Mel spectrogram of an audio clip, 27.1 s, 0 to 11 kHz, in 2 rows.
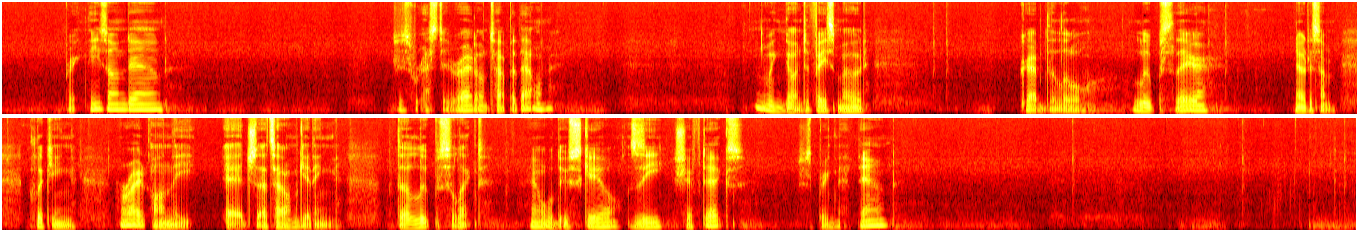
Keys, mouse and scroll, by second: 7.5 3, 9.3 click, 9.5 click, 12.1 shift+click, 12.3 shift+click, 13.2-13.6 scroll up 6, 13.6-16.2 shift+middle drag, 16.2-17.0 scroll down 5, 17.0 shift+middle click, 17.8-18.1 scroll down 3, 18.1-19.2 shift+middle drag, 19.2 s, 26.0-27.0 shift+middle drag.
